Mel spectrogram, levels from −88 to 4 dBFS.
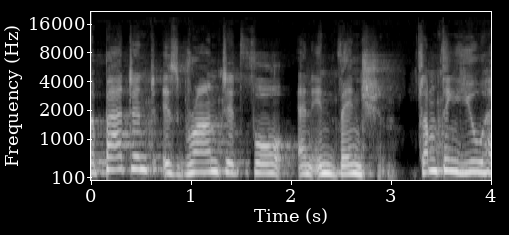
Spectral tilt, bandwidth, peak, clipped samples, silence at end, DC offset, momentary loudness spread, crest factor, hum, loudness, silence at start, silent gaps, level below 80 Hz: -6 dB/octave; 11.5 kHz; -2 dBFS; under 0.1%; 0 s; 0.2%; 7 LU; 14 dB; none; -16 LUFS; 0 s; none; -60 dBFS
